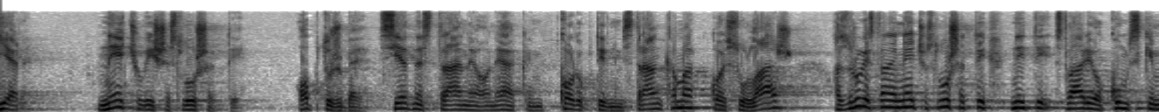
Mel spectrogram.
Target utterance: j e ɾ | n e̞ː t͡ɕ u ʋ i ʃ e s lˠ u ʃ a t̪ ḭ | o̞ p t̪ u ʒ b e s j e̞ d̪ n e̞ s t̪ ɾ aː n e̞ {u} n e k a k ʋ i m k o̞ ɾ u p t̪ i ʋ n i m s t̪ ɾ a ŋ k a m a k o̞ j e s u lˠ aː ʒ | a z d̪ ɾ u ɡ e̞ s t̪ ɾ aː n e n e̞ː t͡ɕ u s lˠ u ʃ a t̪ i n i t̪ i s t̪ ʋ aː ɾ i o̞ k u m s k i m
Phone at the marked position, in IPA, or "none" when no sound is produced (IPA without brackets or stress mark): o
